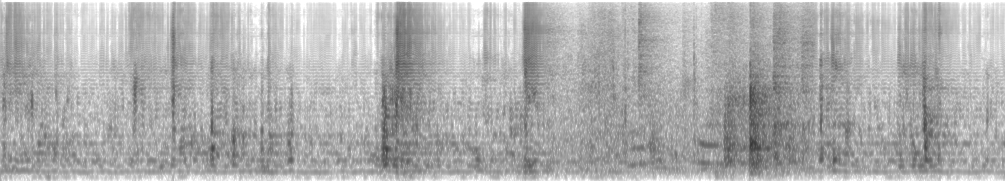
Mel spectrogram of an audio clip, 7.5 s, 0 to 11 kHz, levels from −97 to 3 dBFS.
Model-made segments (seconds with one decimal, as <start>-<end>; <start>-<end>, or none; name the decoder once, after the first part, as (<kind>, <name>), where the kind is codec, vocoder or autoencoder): 0.0-4.1 (vocoder, BigVGAN v2); 6.1-7.5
